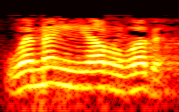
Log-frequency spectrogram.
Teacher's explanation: والراء هي المفخمة والغين كمان ما دام مفتوحة تبقى مفخمة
